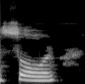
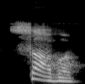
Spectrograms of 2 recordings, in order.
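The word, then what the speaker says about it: sour: लगे तो बोलते हैं सोर सोर नहीं है यह गलत होता है आप इसे बोलते हैं सावर सावर यह बोलने में अजीब लग रहा है लेकिन यही इसकी राइट राइट प्रोनाउंसिएशन है सा व सा व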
